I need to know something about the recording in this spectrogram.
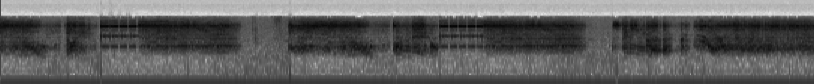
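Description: Bandai DX Chalice Rouzer toy belt buckle playing its electronic sounds through its small, tinny speaker as rouse cards are swiped through it: short recorded voice calls alternating with held electronic tones. The cards are Drill and Tornado, set up for the Spinning Attack combo.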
